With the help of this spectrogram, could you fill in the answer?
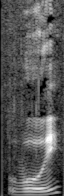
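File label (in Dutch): "woei", Dutch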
